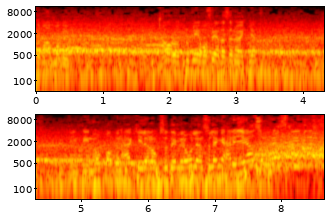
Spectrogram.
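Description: A large stadium crowd murmurs and chants.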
